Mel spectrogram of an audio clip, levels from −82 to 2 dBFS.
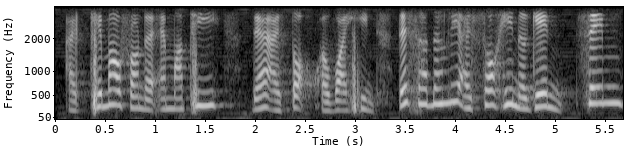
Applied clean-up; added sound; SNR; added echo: none; none; none; none.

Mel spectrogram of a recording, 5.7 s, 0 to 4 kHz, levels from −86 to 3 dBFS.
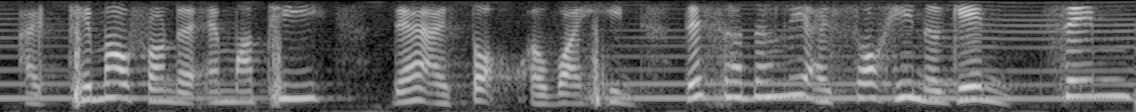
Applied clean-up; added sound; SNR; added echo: none; Wind instrument, woodwind instrument; 13 dB; none.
